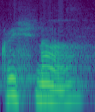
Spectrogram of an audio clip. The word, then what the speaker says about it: Krishna: To think that it is something of this world, like Krishna, the name Krishna is a combination of 4 syllables. Ka, Ri, Sha, Na. So Krishna.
